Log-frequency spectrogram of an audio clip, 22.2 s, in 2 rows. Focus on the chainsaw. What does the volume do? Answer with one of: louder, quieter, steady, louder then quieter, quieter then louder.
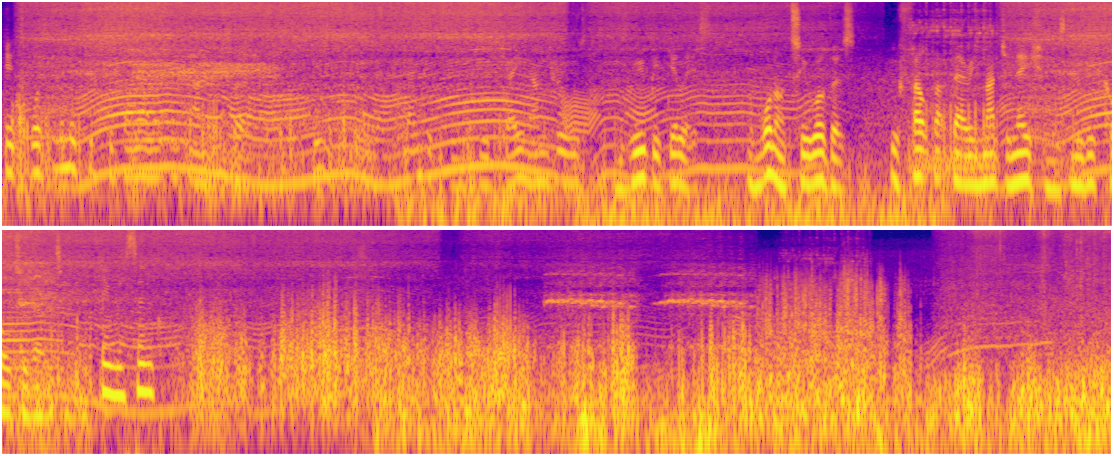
quieter.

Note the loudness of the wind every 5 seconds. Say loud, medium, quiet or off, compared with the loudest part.
medium, quiet, loud, loud, loud.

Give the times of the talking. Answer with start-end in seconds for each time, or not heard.
0.0-12.7.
